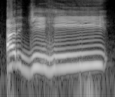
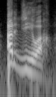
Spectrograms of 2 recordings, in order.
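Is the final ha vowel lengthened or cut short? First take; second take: lengthened; cut short. First: The final ha is followed by a lengthened vowel. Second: The final ha is cut short without lengthening. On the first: "If it was not because of the context, it could have been what?" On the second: "the rule, it is there, but you don't say it"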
